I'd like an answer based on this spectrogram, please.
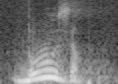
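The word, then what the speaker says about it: bosom: to us of children b s o m pronounced as boam another word may appear very silly w m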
